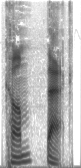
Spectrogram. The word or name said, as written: come back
